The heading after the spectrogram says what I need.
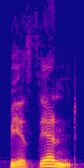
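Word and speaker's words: patient: Next TIENT, টিয়েন্ট না, সেন্ট, এটা হচ্ছে ওয়ার্ড প্যাটার্ন। তাহলে কি হলো? পেশেন্ট। দেখো এই ওয়ার্ডটি সবার পরিচিত ওয়ার্ড, বাট এই ওয়ার্ড প্যাটার্নটি জানছো না, তাই এই ওয়ার্ডকে অনেকেই ভুলভাল উচ্চারণ করছো।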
